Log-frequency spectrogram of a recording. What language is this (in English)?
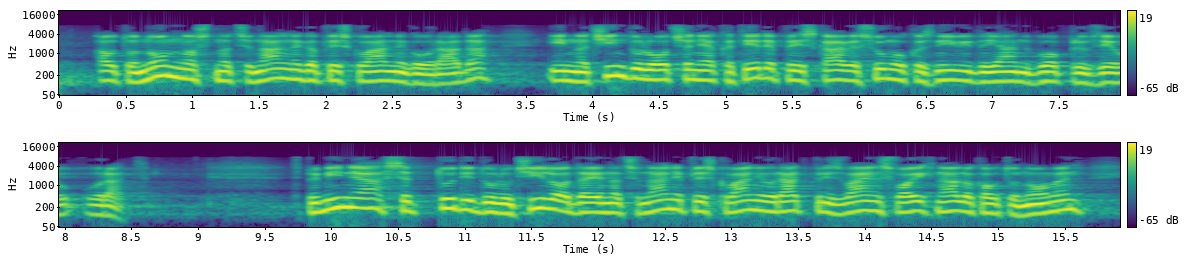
Slovenian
